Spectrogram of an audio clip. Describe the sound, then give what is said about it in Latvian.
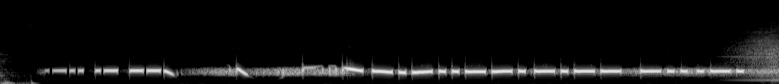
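Morse code beeps, a code in which sounds correspond to letters: a steady mid-pitched tone keyed on and off in short dots and longer dashes, loud and clear, with a brief warbling, drifting stretch in the middle before the rhythmic keying resumes. “Tas ir Morzes kods, jeb Morzes ābets, kurā burtiem atbilst skaņa.”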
